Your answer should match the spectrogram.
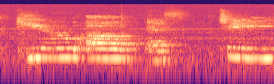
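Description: A four-year-old boy singing in a small, high voice: about four short phrases of held notes, with brief pauses between them.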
